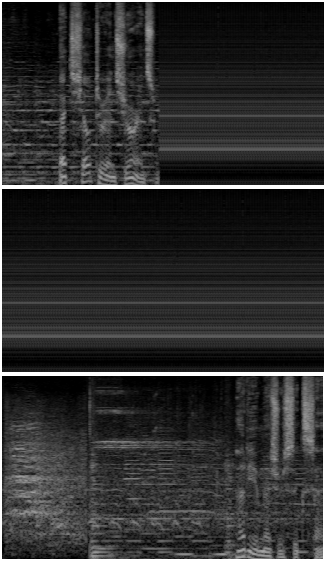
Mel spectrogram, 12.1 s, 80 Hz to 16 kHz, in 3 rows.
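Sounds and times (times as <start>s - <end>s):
steady electronic tone: 2.0s - 8.1s.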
